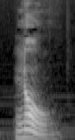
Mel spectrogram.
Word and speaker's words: know: Entonces yo le preguntaba, oye, ¿por qué está la K antes de esta? ¿Cómo se debe pronunciar? Porque hay una K. Entonces él me decía, se pronuncia, tienes que hacer un ruido, no, no. Entonces, porque hay otra palabra que es now, okay? N-O-W, esta es K-N-O-W.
